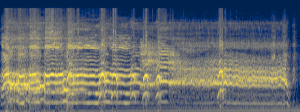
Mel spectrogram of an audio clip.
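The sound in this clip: A man screams in pain after a dog bite. The loud, drawn-out cry is harsh and wailing, its pitch wavering throughout, and it lasts about six seconds before cutting off abruptly.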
